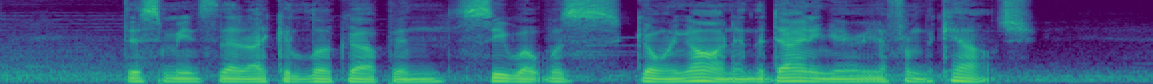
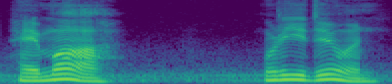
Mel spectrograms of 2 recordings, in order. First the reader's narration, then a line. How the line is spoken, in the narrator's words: in a nervous yet warm voice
